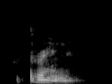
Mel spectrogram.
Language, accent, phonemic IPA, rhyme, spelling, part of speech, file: English, Southern England, /bɹɛn/, -ɛn, bren, verb, LL-Q1860 (eng)-bren.wav
- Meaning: To burn (to set ablaze)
